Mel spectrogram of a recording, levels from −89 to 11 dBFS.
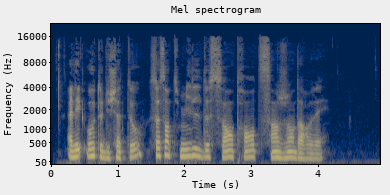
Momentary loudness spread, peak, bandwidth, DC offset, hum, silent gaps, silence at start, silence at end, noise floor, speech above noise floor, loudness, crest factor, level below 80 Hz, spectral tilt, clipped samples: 4 LU; -2 dBFS; 16.5 kHz; under 0.1%; none; none; 0.25 s; 0.85 s; -62 dBFS; 43 dB; -20 LUFS; 18 dB; -52 dBFS; -6 dB/octave; under 0.1%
